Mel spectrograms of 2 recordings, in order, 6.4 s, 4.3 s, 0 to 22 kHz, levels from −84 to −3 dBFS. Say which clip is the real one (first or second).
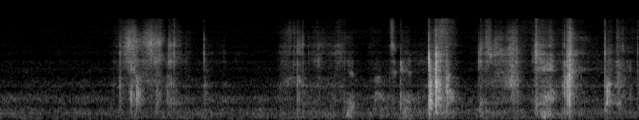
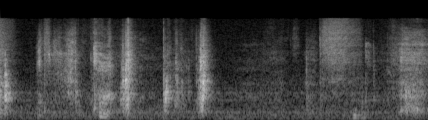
second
